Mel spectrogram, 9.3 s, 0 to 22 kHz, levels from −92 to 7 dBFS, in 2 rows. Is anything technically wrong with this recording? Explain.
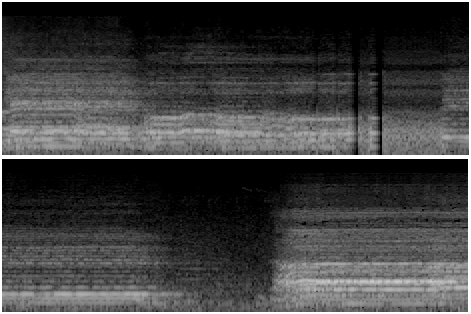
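Yes. Around 3.11 to 3.18 s and again 3.31 to 3.38 s there's short concealed packet loss: about 40 ms went missing each time, and the receiver stretched the preceding sound over the hole, giving a quick smear or wobble.

Then from 3.47 to 3.70 s and 3.71 to 4.42 s, a likely long network dropout: the receiver fills about 200 ms and then 680 ms with a fading continuation of the last sound, the second ending in a brief near-silence before the audio picks up, minus the lost stretch.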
